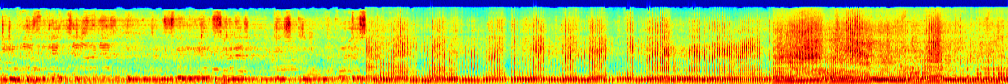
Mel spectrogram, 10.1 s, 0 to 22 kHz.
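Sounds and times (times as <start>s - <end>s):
quad engine revving past: 3.6s - 10.0s.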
